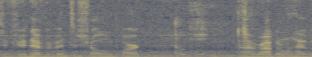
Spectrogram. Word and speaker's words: Sholom: Sholom Park. We've been saying Shalom all these years.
